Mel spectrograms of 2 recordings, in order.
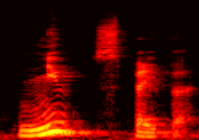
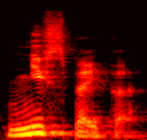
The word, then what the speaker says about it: newspaper: short o paper newpaper newspaper newspaper newspaper so the vowel in news and the vowel in newspaper sound very different News newspaper News newspaper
